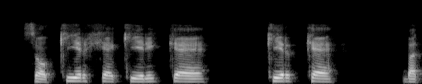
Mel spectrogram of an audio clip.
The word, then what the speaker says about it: Kirche: So if you speak German, you know that church is pronounced as kirche.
